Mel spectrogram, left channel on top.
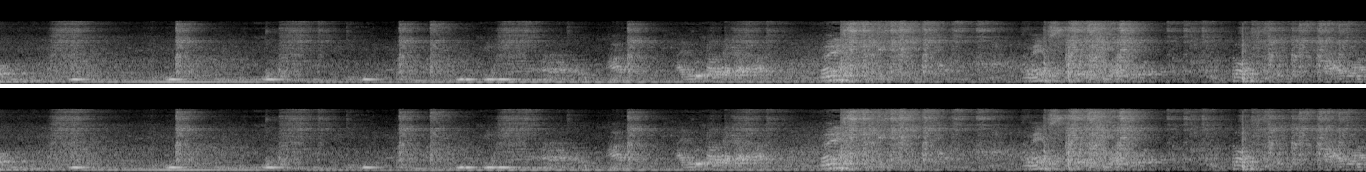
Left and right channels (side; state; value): both; identical; correlation 1.00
